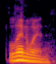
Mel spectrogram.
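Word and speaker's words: Lynwen: Lin Win. Oh, it's Yeah. Lin Win. Are Yep. very on board for. So Simon is supposed to kick out the next trilogy. Lin Win, that's right. Lin Win and Dave are the co-presidents of Lucasfilm now.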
